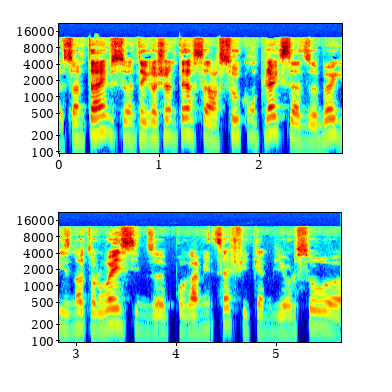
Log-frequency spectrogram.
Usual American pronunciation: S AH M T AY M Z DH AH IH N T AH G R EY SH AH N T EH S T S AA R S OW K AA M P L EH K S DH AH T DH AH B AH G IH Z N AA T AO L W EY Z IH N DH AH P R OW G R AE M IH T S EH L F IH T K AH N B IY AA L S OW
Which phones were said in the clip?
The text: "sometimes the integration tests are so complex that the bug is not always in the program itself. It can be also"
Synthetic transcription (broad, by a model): S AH M T AY M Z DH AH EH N T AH G R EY SH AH N T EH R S AA R S OW K AA P L EH K S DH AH T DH AH B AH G IH Z N AA T AO L W EY Z IH N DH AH P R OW G R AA M IH T S EH L F IH T K AH N B IY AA L S OW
